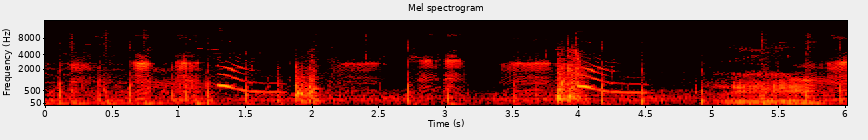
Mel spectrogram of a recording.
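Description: A dog in Minecraft Bedrock Edition gives a few short whines and yelps, moderately close, scattered over a soft background of game sounds.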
